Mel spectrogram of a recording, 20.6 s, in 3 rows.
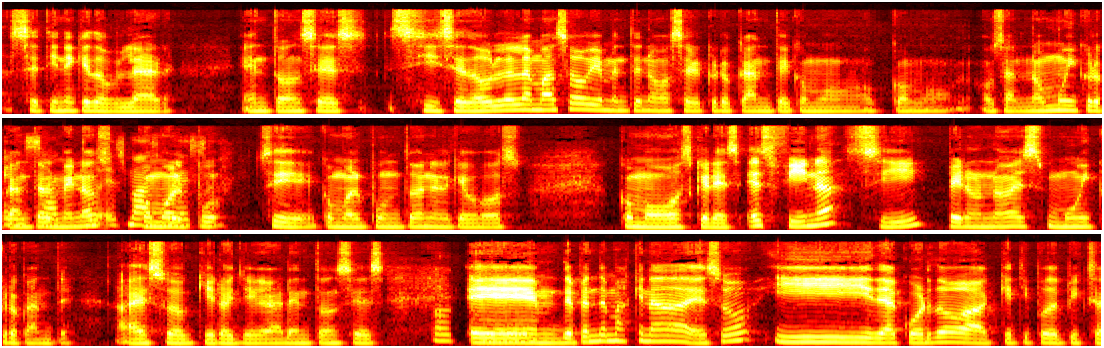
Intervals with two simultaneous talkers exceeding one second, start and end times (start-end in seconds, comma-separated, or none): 6.9-8.3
